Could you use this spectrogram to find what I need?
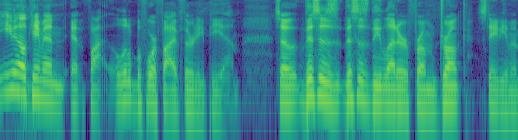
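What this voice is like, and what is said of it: Usual voice. Nothing is said of it.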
